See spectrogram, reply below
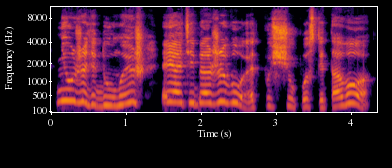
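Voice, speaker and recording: Storybook villain: woman voicing a gruff, blustering robber man, loud and raised in pitch. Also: animated, unhurried, no room sound. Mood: menacing. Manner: blustering, then grim and menacing. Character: gruff boastful male robber whistler. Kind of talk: audiobook character voice.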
